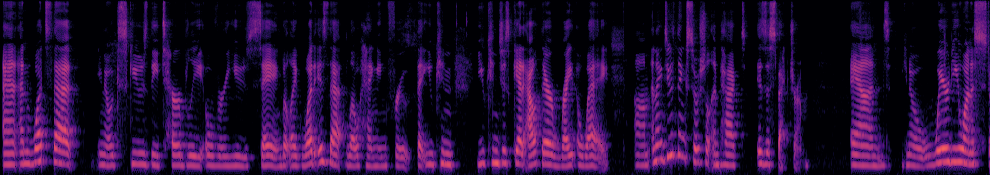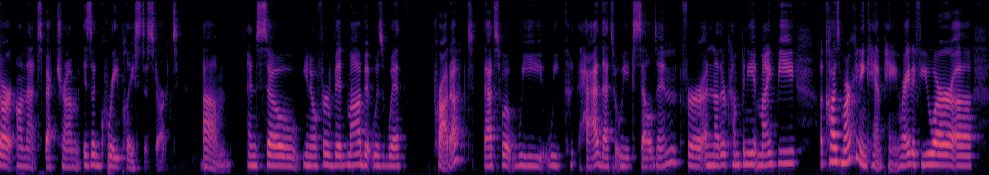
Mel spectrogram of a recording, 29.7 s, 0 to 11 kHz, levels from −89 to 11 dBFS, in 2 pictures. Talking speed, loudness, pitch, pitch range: 190 wpm, -35 LUFS, 195 Hz, 180-215 Hz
